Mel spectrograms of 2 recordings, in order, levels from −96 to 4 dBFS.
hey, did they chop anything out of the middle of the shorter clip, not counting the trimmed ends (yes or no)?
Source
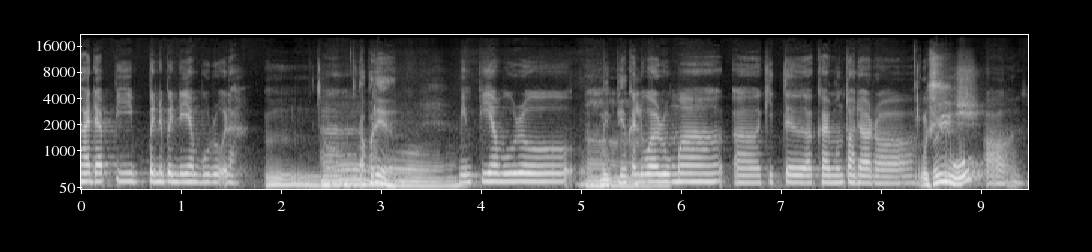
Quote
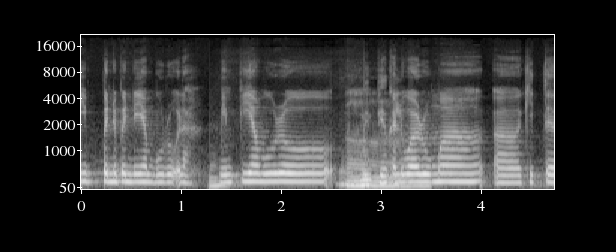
yes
